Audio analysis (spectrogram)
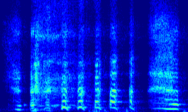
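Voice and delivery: long high-pitched laugh; real laughter. Real, not acted. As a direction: crack up at your own mishap. Laughs at own story.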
